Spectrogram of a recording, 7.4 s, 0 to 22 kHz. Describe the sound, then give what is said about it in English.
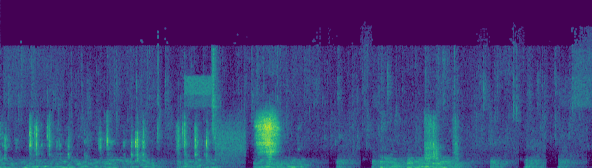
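Two eight-sided dice rattle and clatter in a few bursts separated by brief pauses, a busy, clicking tumble with no talking over it, rolled to determine healing points in a game. “You just roll 2d8.”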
